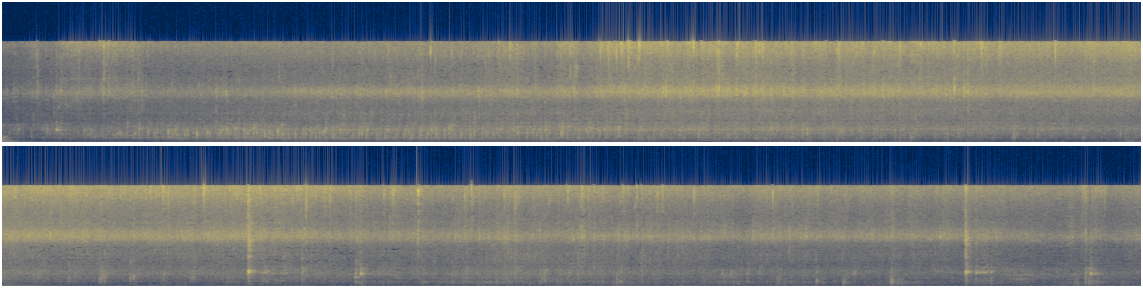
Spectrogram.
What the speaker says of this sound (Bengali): একইভাবে আর একটা কচুরিও আমি ভেজে নেব।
